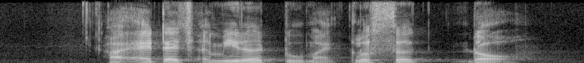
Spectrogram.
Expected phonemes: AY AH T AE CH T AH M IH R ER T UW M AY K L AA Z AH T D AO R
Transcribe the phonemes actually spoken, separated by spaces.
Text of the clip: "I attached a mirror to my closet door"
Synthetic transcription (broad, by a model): AY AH T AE CH AH M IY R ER T UW M AY K L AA S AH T D AO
